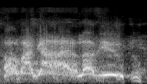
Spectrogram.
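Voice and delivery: high squealing fan voice; mock crying fan. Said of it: "people were crying".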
